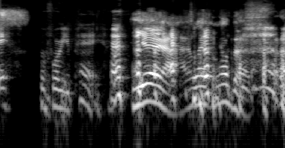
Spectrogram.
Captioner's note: laugh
